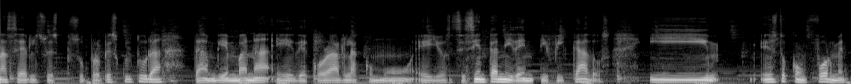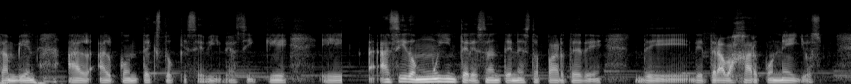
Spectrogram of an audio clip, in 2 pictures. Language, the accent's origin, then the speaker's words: Spanish; Mexico City, Mexico; yo no soy de Jojutla, Morelos, pero yo soy de la Ciudad de México y me han adoptado muy bien.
